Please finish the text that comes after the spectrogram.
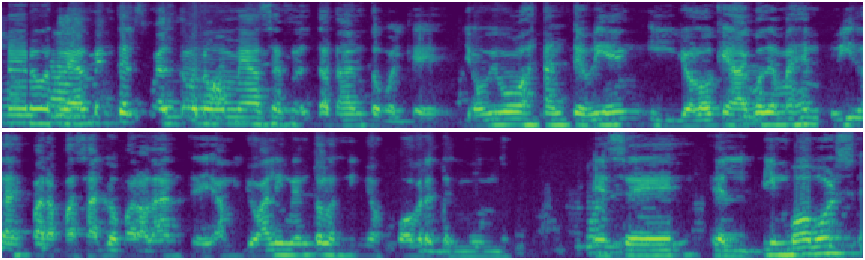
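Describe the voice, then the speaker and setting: A man's voice: mid-range voice, a little fast, muffled recording. A middle-aged man with a Puerto Rican accent, a guest comedian chatting in a casual interview and often checking "me entiendes?". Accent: Puerto Rican Spanish. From Puerto Rico. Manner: chatty, keeps asking "me entiendes?". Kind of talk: casual interview over a call.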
